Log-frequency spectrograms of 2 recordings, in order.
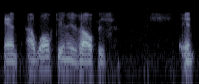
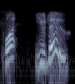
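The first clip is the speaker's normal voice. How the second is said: much higher, imitating a startled friend; a high, astonished mock question; surprised; 12 semitones higher, 4 dB louder than usual. Friend surprised by big order.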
